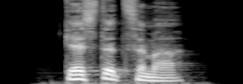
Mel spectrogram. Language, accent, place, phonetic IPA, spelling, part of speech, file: German, Germany, Berlin, [ˈɡɛstəˌt͡sɪmɐ], Gästezimmer, noun, De-Gästezimmer.ogg
- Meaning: guest room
